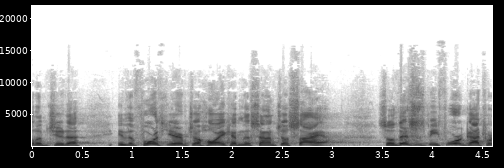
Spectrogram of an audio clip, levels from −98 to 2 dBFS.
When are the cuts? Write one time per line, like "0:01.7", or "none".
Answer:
none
